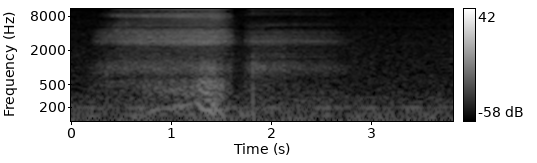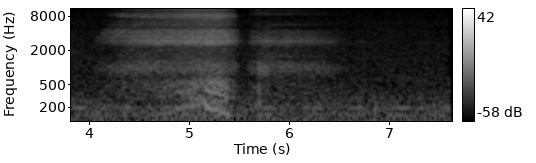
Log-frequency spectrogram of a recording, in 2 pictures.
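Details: Real human snoring recorded for use as white noise: two loud rattling snores on inhalation about four seconds apart, steady low hum behind; ordinary snoring.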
